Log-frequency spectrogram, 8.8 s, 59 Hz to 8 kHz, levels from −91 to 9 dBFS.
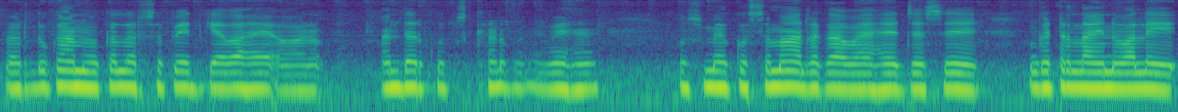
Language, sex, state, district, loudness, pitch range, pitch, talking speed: Hindi, male, Rajasthan, Bikaner, -13 LUFS, 160-175 Hz, 165 Hz, 175 wpm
